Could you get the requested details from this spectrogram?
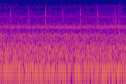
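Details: Diesel case heater for a campervan running in a cold garage, blowing warm air; steady low blower rumble with a crisp regular tick about four times a second from the fuel pump: normal running.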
